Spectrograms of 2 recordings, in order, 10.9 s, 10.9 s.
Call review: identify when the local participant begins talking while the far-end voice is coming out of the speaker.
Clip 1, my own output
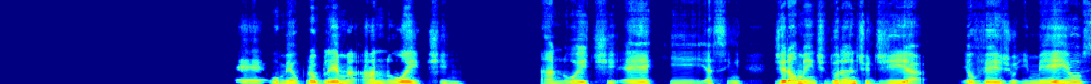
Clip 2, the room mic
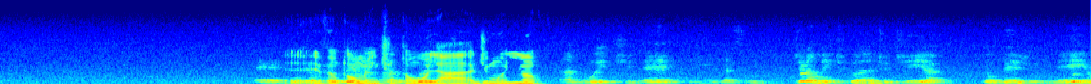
2.9 s

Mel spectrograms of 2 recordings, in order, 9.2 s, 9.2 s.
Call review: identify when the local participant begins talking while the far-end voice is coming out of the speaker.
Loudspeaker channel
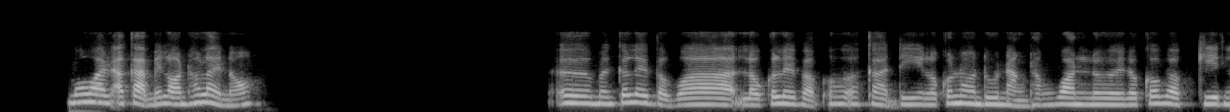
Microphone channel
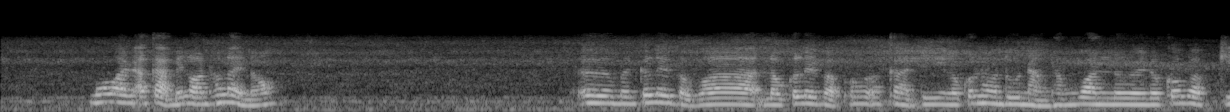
none

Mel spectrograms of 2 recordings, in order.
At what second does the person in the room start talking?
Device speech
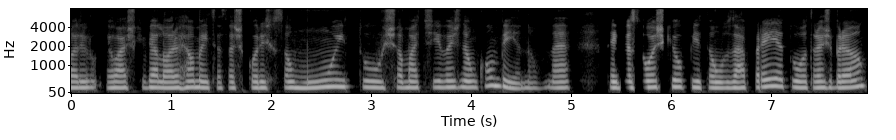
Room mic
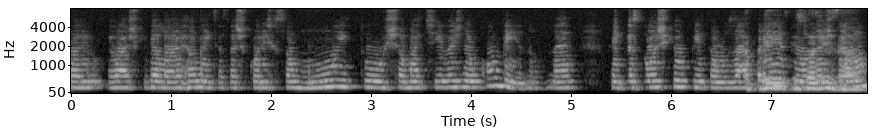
6.7 s

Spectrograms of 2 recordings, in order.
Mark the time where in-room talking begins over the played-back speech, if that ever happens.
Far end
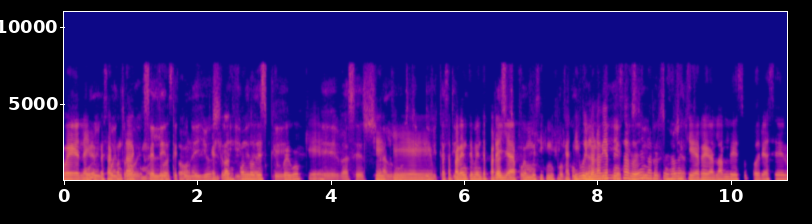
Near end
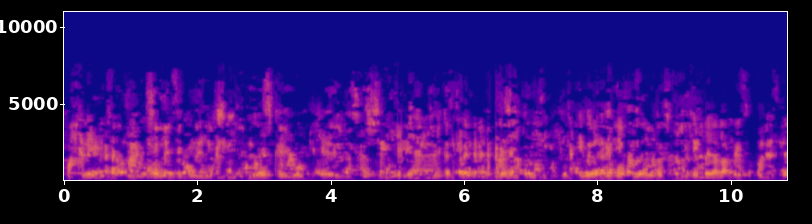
none

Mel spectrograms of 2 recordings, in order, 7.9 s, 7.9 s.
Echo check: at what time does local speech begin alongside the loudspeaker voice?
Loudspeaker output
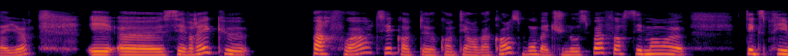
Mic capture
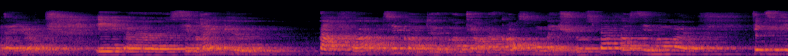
none

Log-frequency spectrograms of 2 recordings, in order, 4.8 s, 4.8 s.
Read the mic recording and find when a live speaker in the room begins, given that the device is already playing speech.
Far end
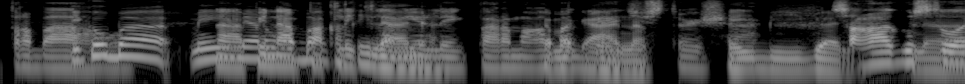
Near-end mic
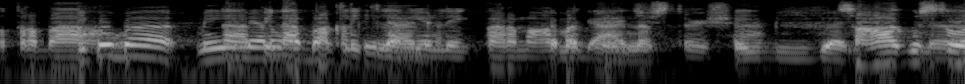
none

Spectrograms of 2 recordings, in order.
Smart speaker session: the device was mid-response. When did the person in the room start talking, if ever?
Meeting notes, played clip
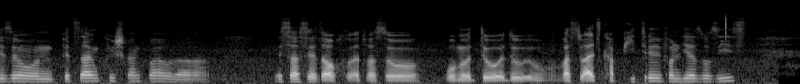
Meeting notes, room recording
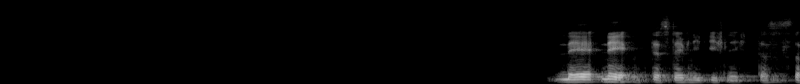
5.5 s

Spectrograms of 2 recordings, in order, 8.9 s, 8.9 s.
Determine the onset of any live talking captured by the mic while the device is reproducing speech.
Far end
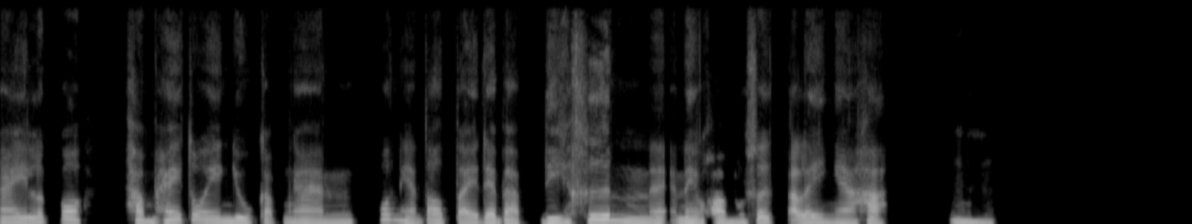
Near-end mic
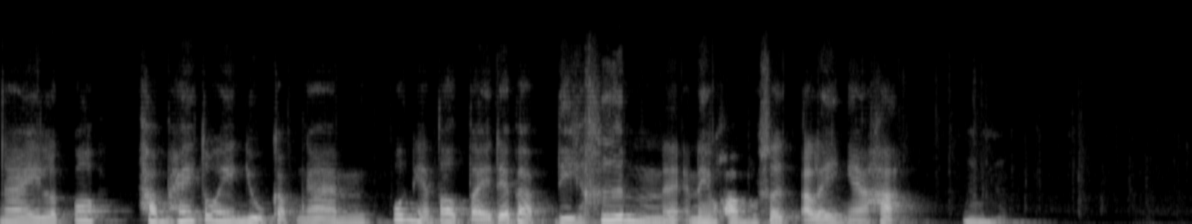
none

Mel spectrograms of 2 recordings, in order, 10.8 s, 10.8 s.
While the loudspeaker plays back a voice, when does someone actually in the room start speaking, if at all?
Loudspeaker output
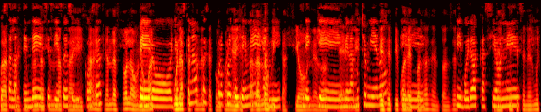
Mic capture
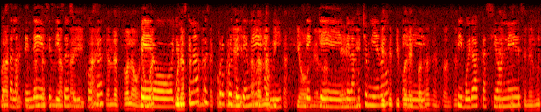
none

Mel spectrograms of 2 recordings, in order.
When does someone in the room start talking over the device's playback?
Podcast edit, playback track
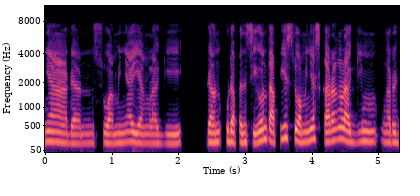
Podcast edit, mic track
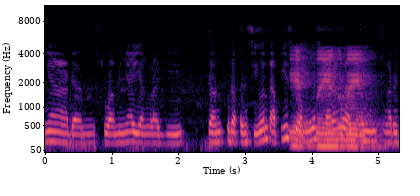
3.7 s

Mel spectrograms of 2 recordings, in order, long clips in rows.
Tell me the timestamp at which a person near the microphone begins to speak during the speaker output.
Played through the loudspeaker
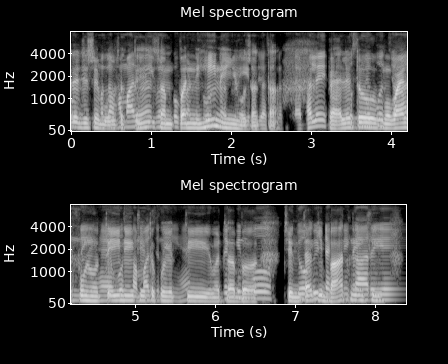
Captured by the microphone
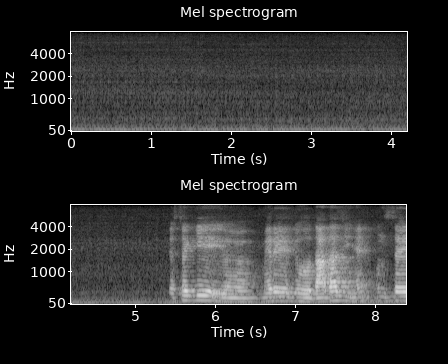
5.4 s

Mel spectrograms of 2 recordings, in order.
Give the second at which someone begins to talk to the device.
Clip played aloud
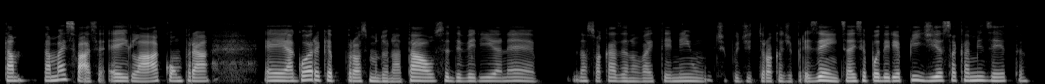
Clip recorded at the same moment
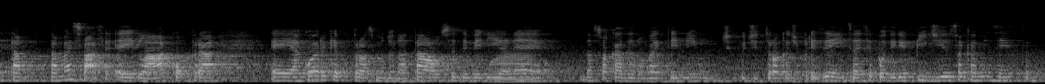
4.9 s

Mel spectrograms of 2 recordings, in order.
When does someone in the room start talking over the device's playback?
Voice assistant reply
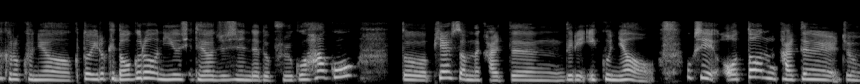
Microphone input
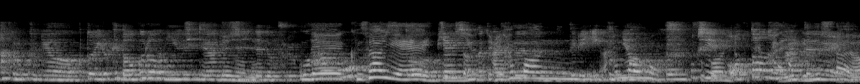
2.2 s

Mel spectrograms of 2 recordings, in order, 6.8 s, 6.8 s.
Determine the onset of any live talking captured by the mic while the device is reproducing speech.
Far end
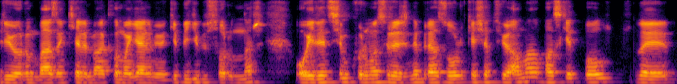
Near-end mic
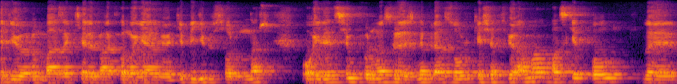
none

